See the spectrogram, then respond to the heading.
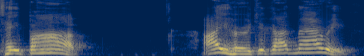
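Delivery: put-on thick North Jersey accent, very high-pitched. Retelling a Sunday phone call from Rose to Bob: Rose's strong North Jersey accent. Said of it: "a North Jersey accent, uh, very strong though".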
